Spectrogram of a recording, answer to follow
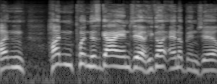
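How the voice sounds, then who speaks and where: Talking at a moderate pace in a high pitch, a man sounds animated over noticeable background noise. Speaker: street vlogger. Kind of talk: vlog rant. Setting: outdoors. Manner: loud.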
